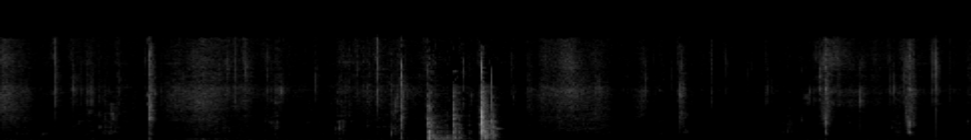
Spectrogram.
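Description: A person chewing a mouthful of grilled beef rib-finger meat, with soft wet mouth clicks and smacks; two louder short mouth sounds come a little past halfway.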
